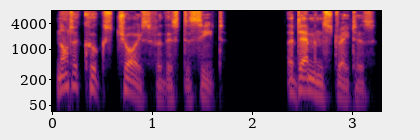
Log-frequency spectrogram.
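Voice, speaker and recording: A male narrator plays a big, pedantic detective genius with a very deep voice. He speaks in pompous, formal commands with a lively rise and fall, as in a mystery audiobook. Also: moderate pace, breathy edge, no echo, clean studio sound, heavily acted. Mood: pompous deduction.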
